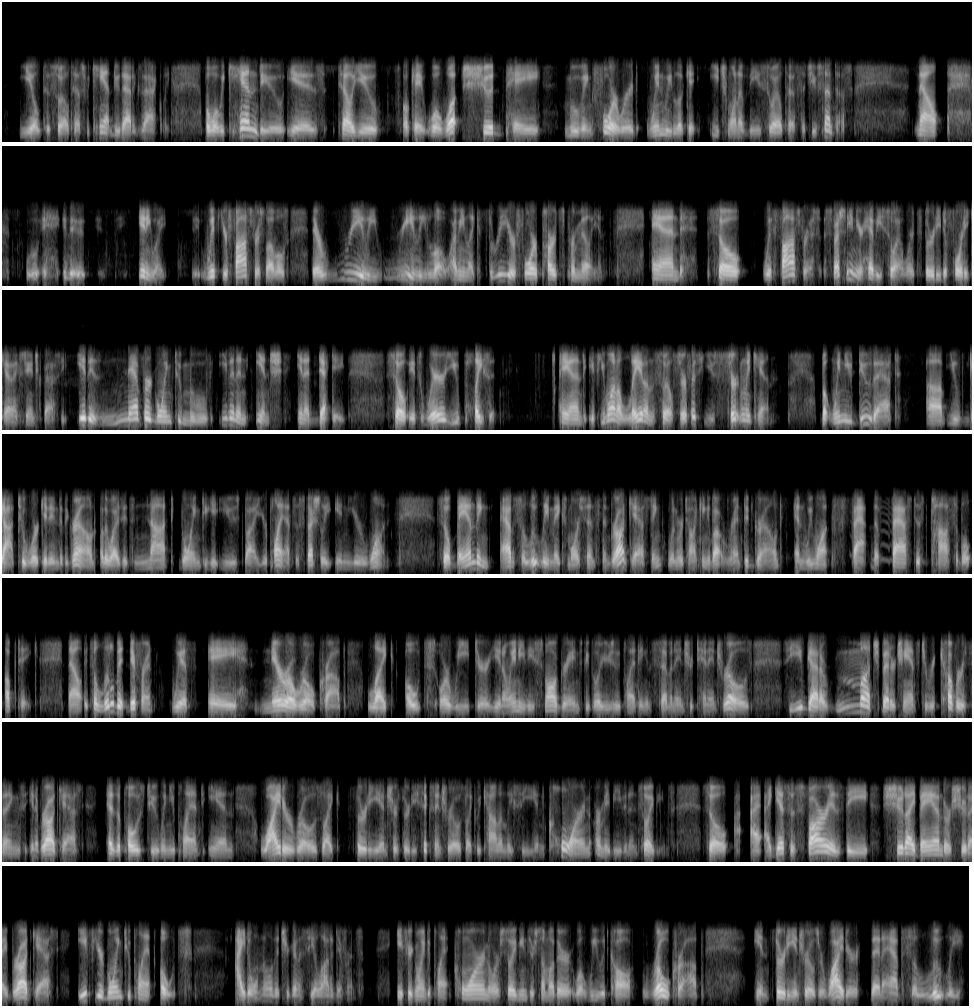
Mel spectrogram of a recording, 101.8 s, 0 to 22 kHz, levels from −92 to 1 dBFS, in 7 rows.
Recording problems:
phone-call audio; nothing above 3.5 kHz

